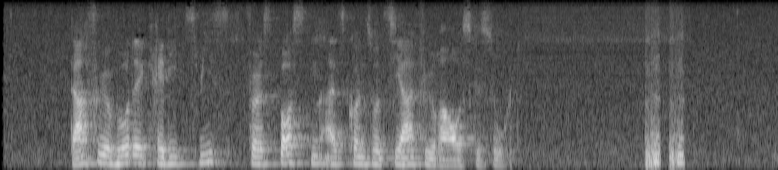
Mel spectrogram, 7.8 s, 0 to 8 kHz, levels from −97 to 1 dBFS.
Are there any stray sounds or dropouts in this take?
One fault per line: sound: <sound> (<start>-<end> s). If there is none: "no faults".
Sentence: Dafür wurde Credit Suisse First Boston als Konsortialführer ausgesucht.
sound: laugh (6.4-6.8 s)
